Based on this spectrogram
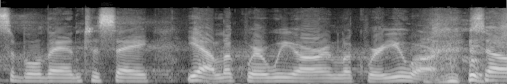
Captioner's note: laughing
